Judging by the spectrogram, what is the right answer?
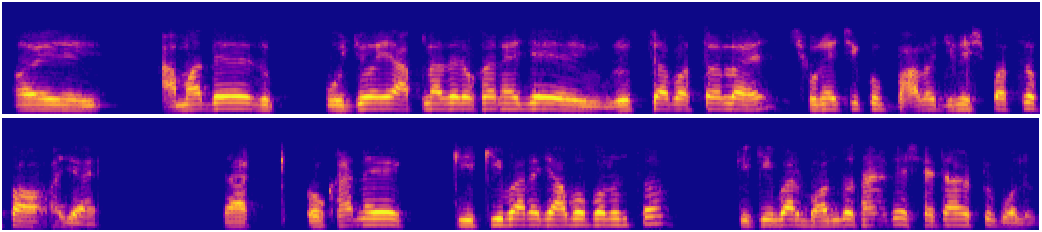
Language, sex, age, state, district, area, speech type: Bengali, male, 60+, West Bengal, South 24 Parganas, urban, conversation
